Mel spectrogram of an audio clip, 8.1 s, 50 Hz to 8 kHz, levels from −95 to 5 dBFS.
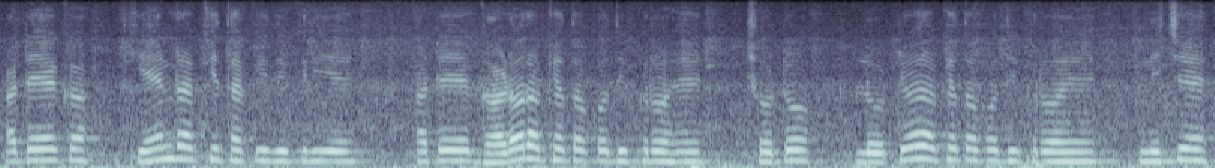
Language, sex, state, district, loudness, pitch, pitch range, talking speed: Marwari, male, Rajasthan, Nagaur, -15 LUFS, 185 Hz, 175-195 Hz, 165 wpm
